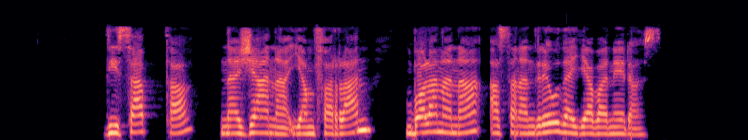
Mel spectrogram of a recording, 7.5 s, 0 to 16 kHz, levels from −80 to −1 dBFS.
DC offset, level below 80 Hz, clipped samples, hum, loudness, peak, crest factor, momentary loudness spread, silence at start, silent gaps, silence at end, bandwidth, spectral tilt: under 0.1%; -54 dBFS; under 0.1%; none; -15 LUFS; 0 dBFS; 16 dB; 6 LU; 1.05 s; 2.04-2.18 s; 0.9 s; 8 kHz; -4 dB/octave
